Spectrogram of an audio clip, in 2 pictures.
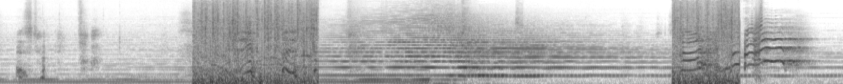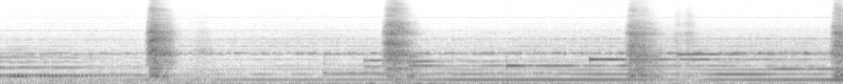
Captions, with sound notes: It's not my fault. [coughing] [ominous music] [screaming] [panting] [eerie music]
